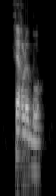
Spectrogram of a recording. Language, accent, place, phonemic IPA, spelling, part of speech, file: French, France, Lyon, /fɛʁ lə bo/, faire le beau, verb, LL-Q150 (fra)-faire le beau.wav
- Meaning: to sit up and beg, to sit pretty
